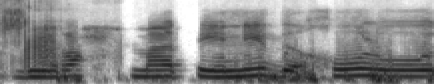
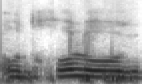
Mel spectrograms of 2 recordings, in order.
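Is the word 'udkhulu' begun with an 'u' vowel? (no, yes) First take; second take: no; yes. First: The word joins the previous one without its 'u'. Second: The word starts alone with an 'u' vowel. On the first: The reading continues from the previous word. "itu kalau diwasal ya" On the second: The reading starts fresh at this word. "kalau memulai dari ibtidak dari udkhulu ya udkhulu"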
